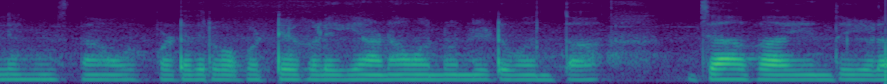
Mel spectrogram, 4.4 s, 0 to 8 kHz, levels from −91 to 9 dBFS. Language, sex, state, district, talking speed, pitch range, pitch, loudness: Kannada, female, Karnataka, Bijapur, 160 wpm, 170-175 Hz, 175 Hz, -32 LUFS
